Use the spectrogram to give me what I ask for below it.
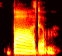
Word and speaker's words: bottom: and the last one these both look like o's but they don't sound like oh the first one sounds like ah and the second one sounds like uh so it sounds like bottom bottom that's it thank you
